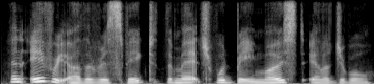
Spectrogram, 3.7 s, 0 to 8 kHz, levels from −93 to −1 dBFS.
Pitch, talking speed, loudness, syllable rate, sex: 180 Hz, 160 wpm, -19 LUFS, 4.9 syllables/s, female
